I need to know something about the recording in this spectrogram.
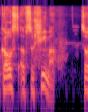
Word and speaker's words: Tsushima: with the T, and you don't pronounce the T at all.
